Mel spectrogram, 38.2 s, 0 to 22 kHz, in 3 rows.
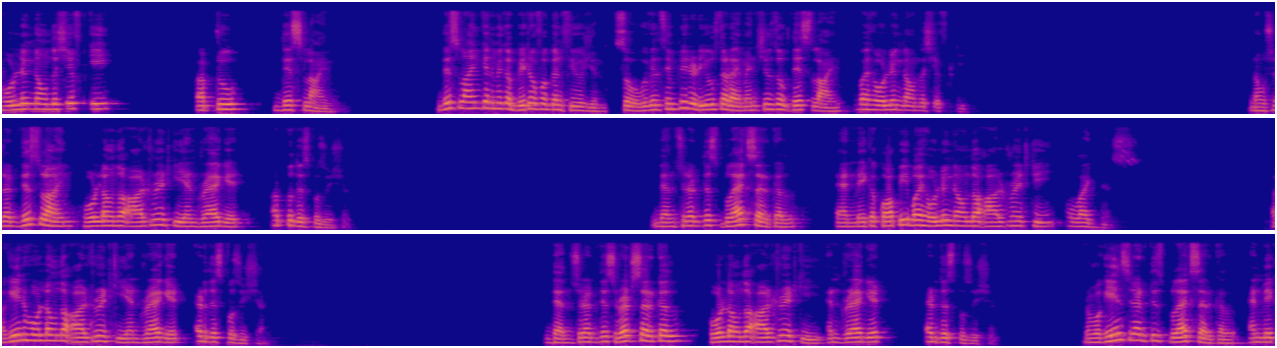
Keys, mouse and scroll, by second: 0.3 shift+click, 9.0 shift+click, 22.2 alt+click, 26.1 alt+click, 32.7 alt+click.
